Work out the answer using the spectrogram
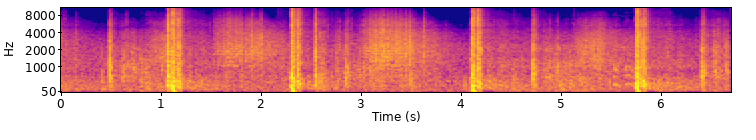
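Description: Aerial fireworks bursting overhead: a string of sharp bangs, one every second or two, with a crackling hiss about three seconds in.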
